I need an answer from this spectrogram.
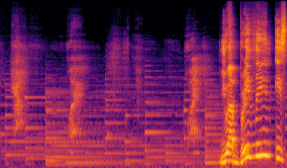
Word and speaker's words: Yahweh: It has no vowel, so you cannot pronounce it like you will just pronounce normal name, because it is not something that you can even pronounce with your lips and your teeth. You just need to pronounce it like a breath.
